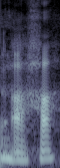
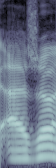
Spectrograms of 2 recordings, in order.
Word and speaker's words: Aja: On dit-tu Aja? Je sais, les J qui sont prononcés comme des H en espagnol.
